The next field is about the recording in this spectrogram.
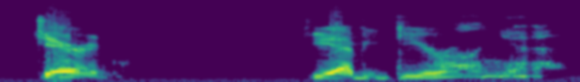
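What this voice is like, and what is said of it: Impression of a wrestling trainer. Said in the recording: “my best Crotch impersonation”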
